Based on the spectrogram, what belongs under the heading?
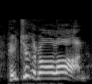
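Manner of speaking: loud high stress on took; emphatic. Shown as a demonstration. Preacher stressing Christ bore it all, loud emphatic. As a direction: punch TOOK hard and high.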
